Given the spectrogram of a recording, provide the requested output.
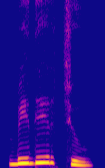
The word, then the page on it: ಬಿದಿರ್ಚು: bidircu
